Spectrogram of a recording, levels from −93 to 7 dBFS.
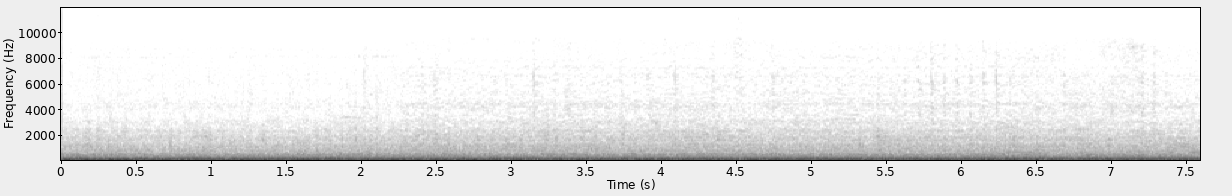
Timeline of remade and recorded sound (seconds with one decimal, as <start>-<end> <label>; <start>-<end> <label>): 0.0-6.4 recorded; 6.4-7.1 remade; 7.1-7.6 recorded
